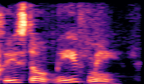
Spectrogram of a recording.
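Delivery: mock pleading, begging voice. Acting out a partner during a card reading: imitating someone begging.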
